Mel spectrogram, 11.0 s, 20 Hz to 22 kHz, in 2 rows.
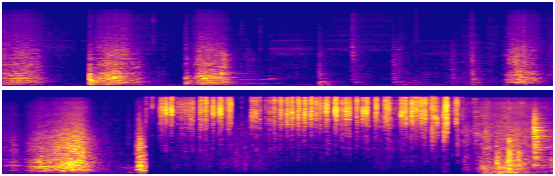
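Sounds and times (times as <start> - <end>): plastic shovel scraping gritty floor: 0.0 - 2.4, 5.0 - 6.6, 10.1 - 11.0.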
